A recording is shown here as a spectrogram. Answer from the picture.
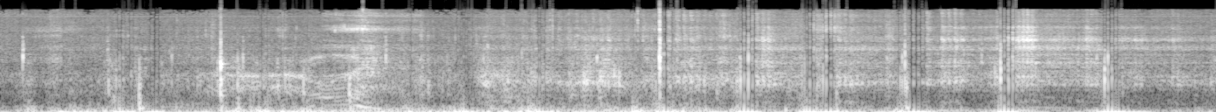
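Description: Motorcycle riding on a rough dirt track: the engine's low rumble mixed with wind buffeting the microphone, and scattered short knocks as the bike jolts over the stony surface.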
